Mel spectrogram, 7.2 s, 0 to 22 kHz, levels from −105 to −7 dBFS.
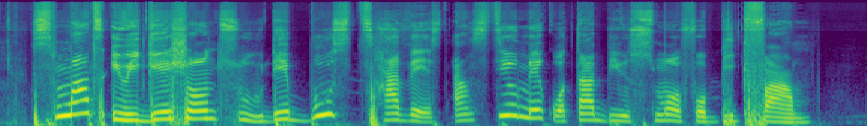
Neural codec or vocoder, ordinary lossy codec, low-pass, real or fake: none; none; none; real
